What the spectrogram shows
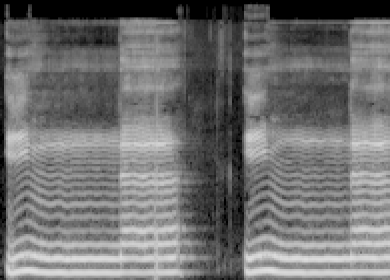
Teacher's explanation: nun hərfi burında şiddətli şəkildə sıxılacaq. şiddətli və iki səs iki saniyə miqdarında iki saniyə miqdarında sıxılacaq və iki səs qaldırılacaq.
